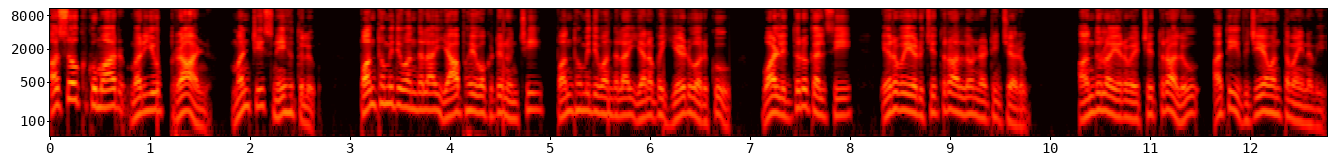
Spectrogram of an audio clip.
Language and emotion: Telugu, neutral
